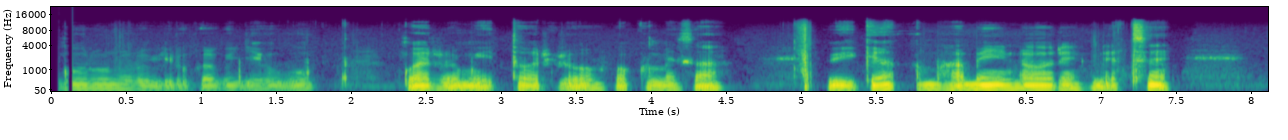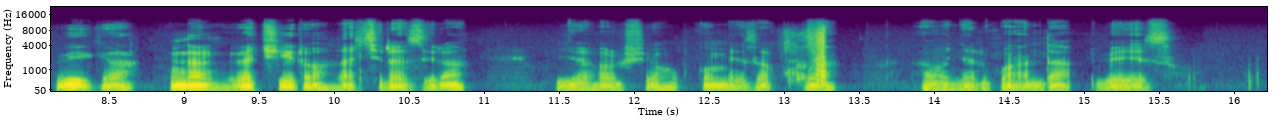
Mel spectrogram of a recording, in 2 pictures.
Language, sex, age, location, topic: Kinyarwanda, male, 25-35, Kigali, government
